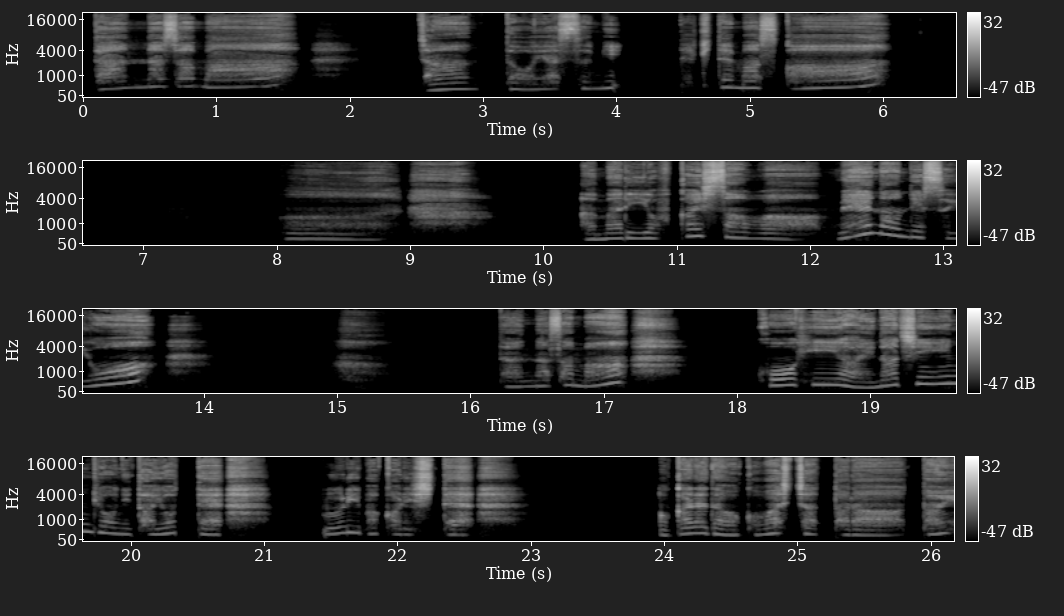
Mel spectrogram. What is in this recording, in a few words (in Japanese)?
癒しの添い寝（左耳用）; ナースゆい; 癒し系専属ナースのゆいちゃんと菜々子ママに甘々&バブみで包まれちゃうバイノーラル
